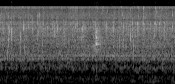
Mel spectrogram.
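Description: Sliced onions sizzle steadily in hot oil as the base for a beef biryani, a soft, even hiss close by with one small pop partway through.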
